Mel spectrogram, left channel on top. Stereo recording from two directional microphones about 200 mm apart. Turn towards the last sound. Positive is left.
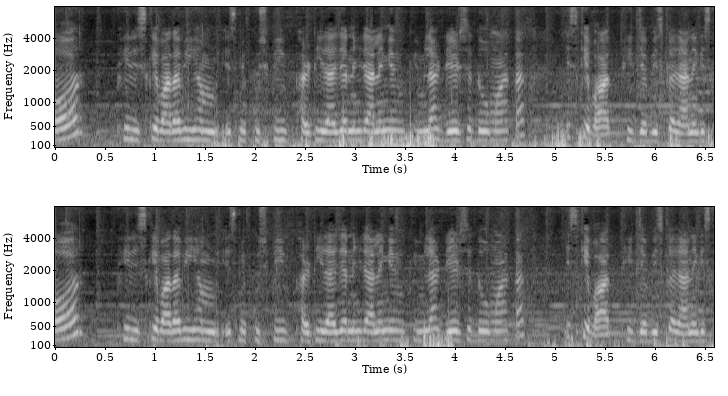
turn(degrees=-25)  # may be behind; listen again after turning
